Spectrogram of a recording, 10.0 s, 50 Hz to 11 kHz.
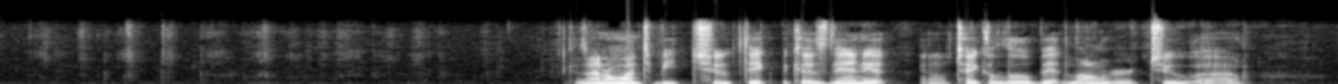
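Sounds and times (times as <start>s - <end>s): plastic nozzle scratching metal: 0.0s - 4.3s.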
